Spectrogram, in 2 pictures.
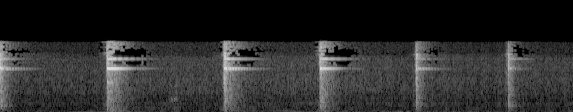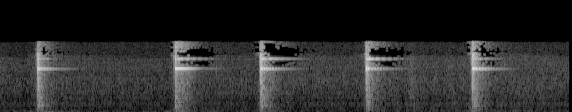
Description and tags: Glass hit with Spoon PROCESSED
Glass hit with Spoon.
Exactly, its a blue coca-cola glass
